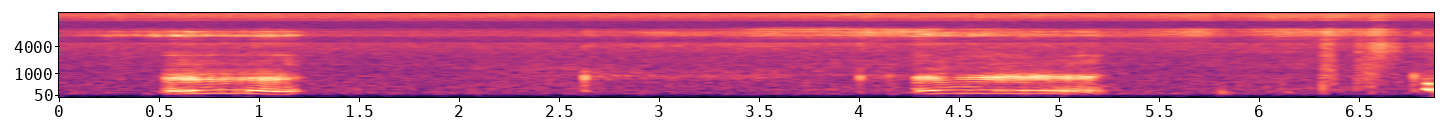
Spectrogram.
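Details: A sleeping female pug snores indoors, one of several pugs that sleep beside their owner: two low, harmonic rasping snores, each under a second long and about four seconds apart, with quiet background hiss between them.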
